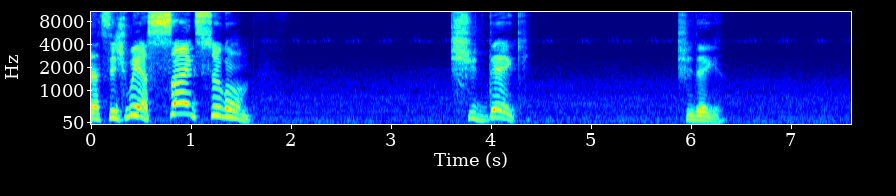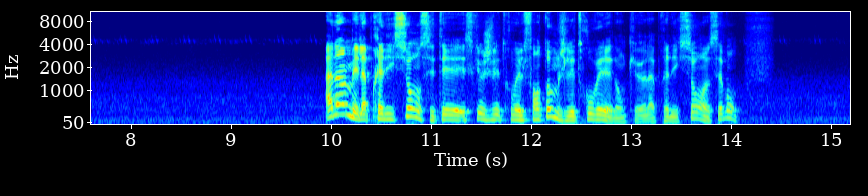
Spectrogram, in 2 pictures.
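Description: A young man talks casually into a close microphone, in short bursts with pauses.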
